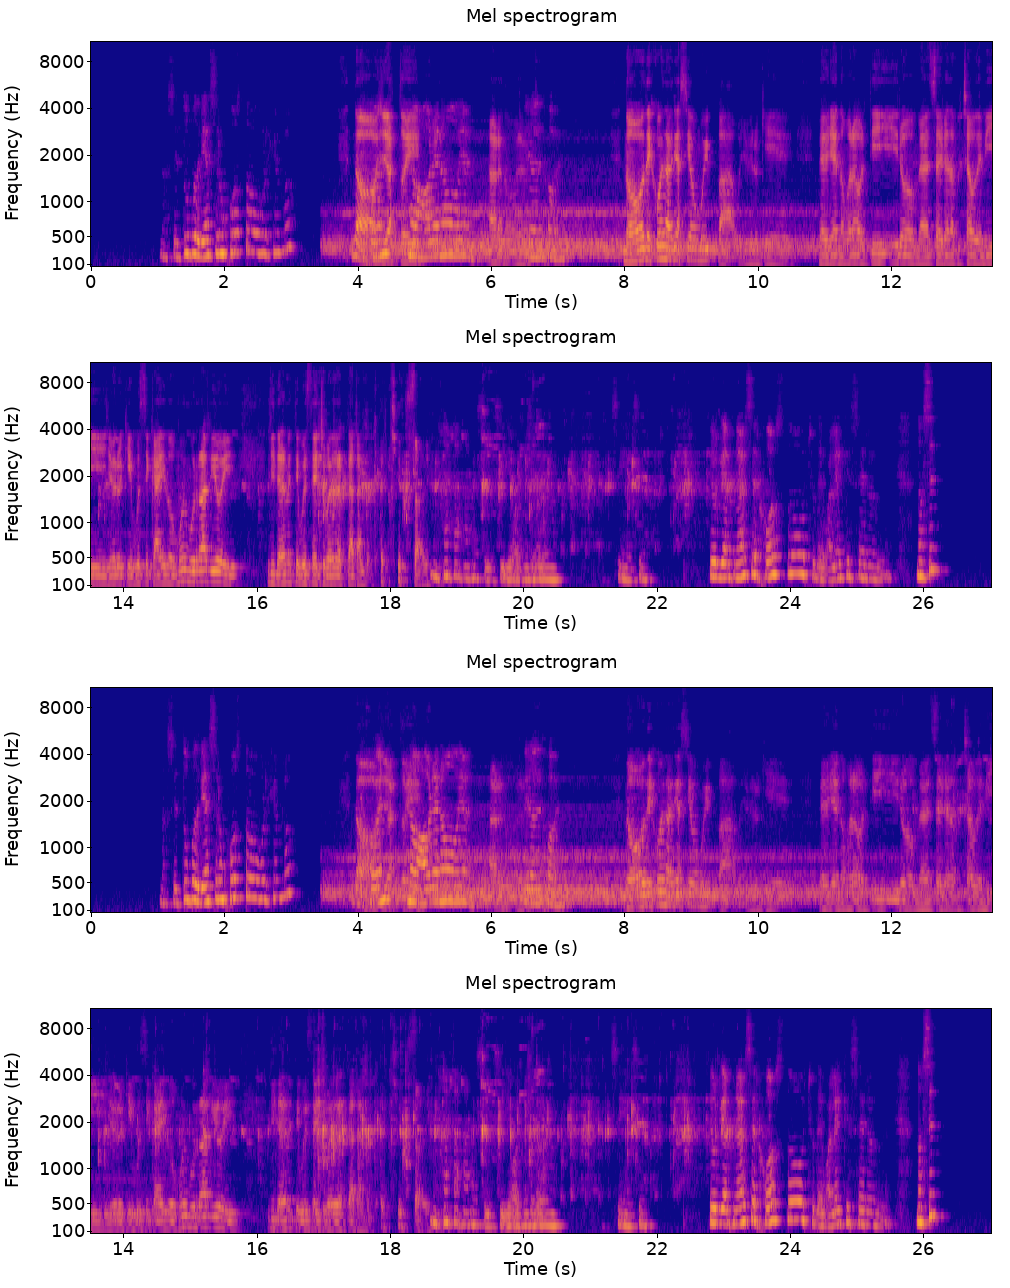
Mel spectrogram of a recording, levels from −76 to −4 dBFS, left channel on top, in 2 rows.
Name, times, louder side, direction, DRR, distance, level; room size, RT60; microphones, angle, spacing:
voice 1, 1.0-3.0 4.0-4.5 4.7-6.0 6.5-7.1 18.6-20.5 21.3-21.8 22.8-26.1, right 1 dB, 45° right, -1 dB, 0.3 m, -29 dB
sound 1, 3.4-15.7, right 1 dB, ahead, 0.6 m, -37 dB
voice 2, 3.7-4.9 5.9-6.6 7.8-10.5 10.9-18.6, left 5 dB, 85° left, 6 dB, 0.5 m, -31 dB
sound 2, 12.1-23.7, right 4 dB, 90° right, 0.6 m, -41 dB
2.9 x 2.1 x 2.2 m, 0.32 s
head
